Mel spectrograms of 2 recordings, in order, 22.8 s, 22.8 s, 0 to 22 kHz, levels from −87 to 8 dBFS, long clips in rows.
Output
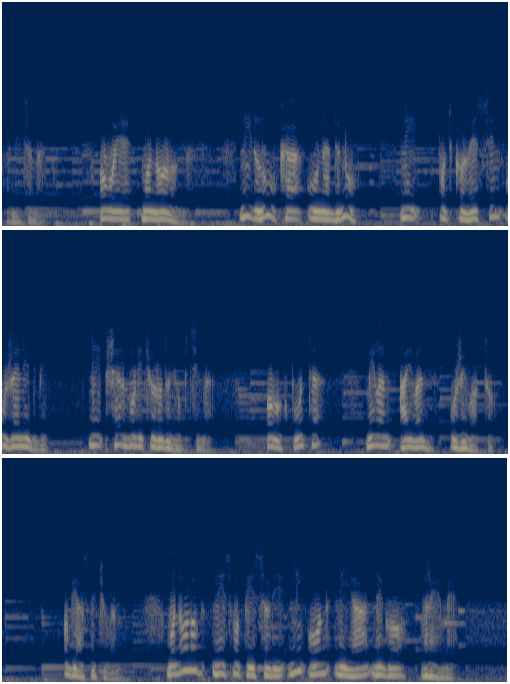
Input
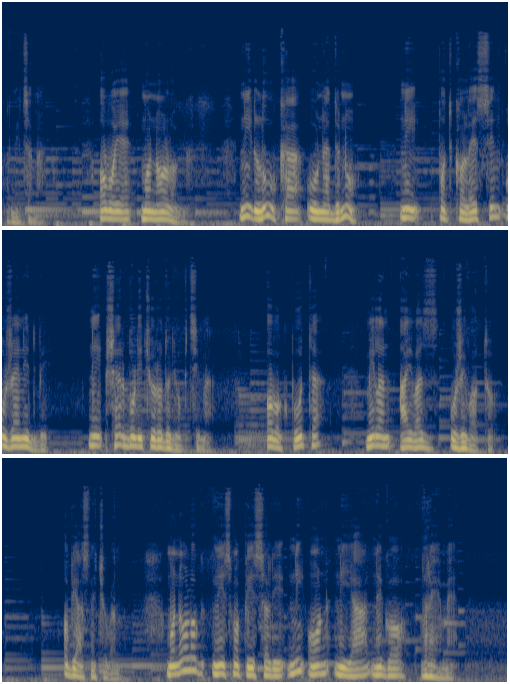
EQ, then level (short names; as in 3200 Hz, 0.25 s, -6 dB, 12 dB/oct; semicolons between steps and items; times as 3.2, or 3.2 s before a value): Chebyshev band-stop 250–660 Hz, order 3; ladder low-pass 1600 Hz, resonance 60%; +2.0 dB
